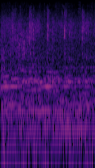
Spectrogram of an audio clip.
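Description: Steady rain in the zoo-building video game Planet Zoo, a continuous even hiss of drops, brief and without talk.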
